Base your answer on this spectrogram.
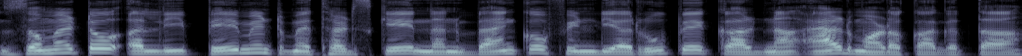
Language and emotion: Kannada, neutral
